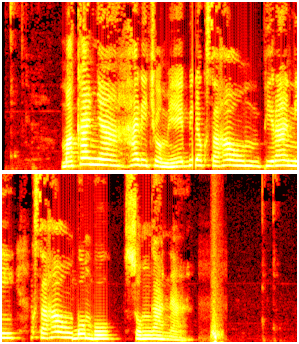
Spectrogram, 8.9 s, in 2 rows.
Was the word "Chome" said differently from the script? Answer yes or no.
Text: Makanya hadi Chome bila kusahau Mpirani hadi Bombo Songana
no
